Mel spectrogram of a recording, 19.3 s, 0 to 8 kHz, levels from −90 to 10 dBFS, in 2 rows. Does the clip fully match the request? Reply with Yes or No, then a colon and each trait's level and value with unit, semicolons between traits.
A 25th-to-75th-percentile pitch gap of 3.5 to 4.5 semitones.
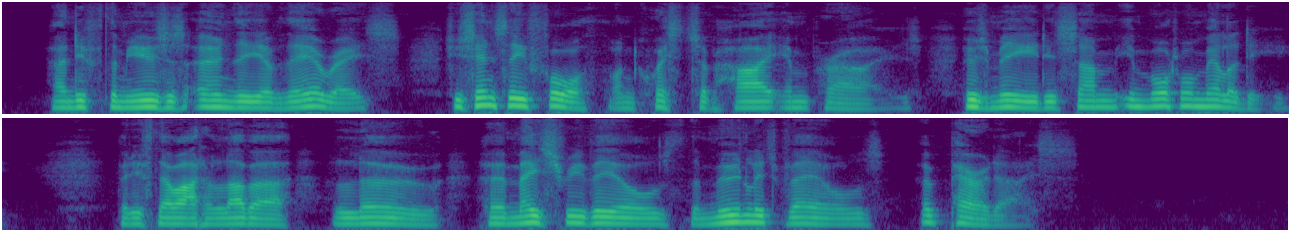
No: average, 3.0 semitones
